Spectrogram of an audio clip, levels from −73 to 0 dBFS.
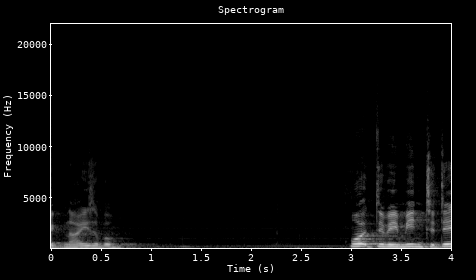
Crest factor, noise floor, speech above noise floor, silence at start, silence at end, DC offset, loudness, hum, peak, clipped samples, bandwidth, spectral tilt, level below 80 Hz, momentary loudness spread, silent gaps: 18 dB; -60 dBFS; 38 dB; 0 s; 0 s; under 0.1%; -23 LUFS; none; -8 dBFS; under 0.1%; 13 kHz; -6.5 dB/octave; -76 dBFS; 12 LU; none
